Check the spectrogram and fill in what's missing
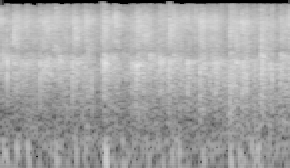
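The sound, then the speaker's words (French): A crowd at the concert show Cause Kilti applauds steadily for an invited guest, a dense wash of many hands clapping at once, loud and sustained for the full few seconds with no voices above it. “J'ai à ma droite une invitée que je vous demande d'applaudir,”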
